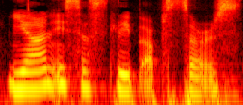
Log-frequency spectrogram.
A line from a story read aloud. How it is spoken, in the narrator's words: I said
